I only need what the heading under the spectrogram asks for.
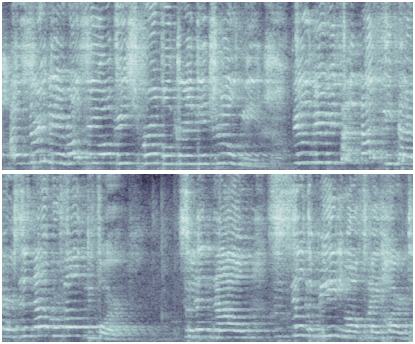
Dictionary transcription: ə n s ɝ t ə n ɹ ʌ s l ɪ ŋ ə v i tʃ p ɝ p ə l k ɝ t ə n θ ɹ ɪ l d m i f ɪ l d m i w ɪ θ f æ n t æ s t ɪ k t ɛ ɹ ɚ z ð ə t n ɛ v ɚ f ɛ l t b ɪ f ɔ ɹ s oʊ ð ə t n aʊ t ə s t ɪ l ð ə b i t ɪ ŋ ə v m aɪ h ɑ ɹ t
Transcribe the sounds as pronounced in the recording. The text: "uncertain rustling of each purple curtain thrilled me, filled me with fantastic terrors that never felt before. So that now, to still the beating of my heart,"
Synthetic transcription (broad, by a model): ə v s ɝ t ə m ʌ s ɪ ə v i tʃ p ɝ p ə l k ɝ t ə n t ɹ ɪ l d m i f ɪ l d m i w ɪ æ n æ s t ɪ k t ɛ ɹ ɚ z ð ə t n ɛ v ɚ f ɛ l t b ɪ f ɔ ɹ s oʊ ð ə t n aʊ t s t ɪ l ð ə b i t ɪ ŋ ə f m aɪ h ɑ ɹ t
